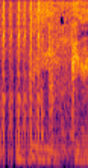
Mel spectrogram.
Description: ui text type scroll effect

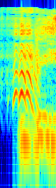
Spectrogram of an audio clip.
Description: goblin fairy effort jump action

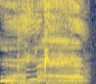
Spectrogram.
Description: seal walrus death

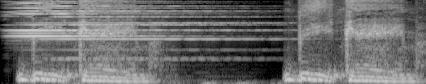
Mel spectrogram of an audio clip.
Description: magic shinny high tone

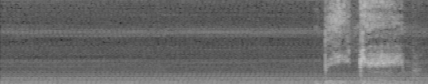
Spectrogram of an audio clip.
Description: background hum air fan device loop

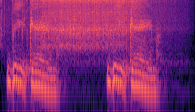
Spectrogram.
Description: dirt rice pouring gravel debris

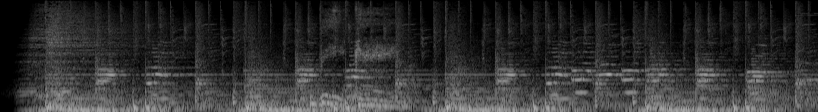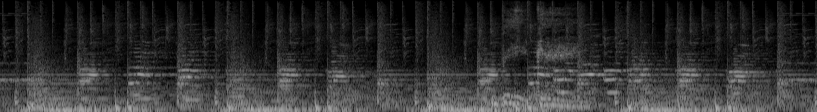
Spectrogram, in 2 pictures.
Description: music comedy quirky funk knockout

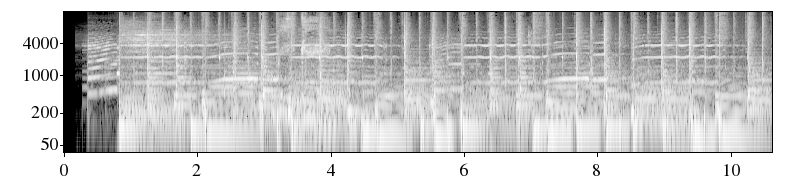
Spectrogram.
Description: quirky tiny waltz

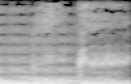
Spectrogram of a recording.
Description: retro explosion deep

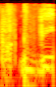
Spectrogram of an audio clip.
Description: footstep dirt loose walk run

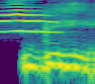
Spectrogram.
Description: voice fun mouse

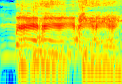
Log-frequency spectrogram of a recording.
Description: goat baa stressed hurt

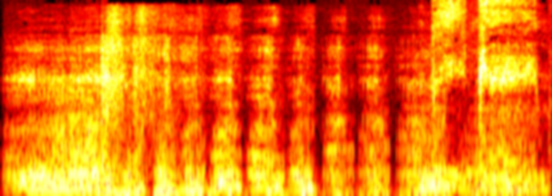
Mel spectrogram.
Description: troll monster laugh

